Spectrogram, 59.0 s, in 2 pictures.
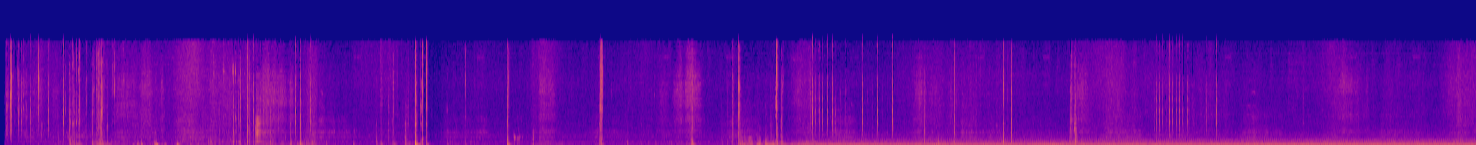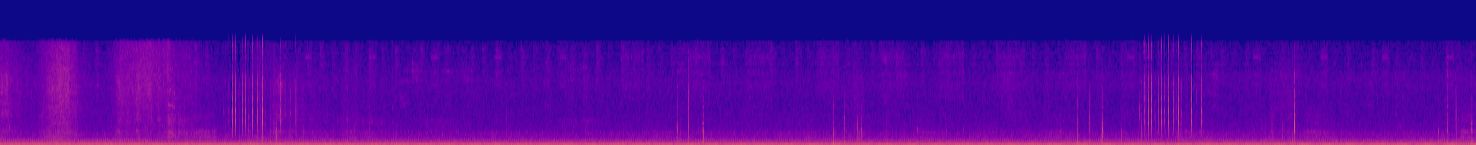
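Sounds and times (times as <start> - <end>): diesel engine starting and idling: 13.2 - 59.0.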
